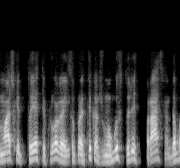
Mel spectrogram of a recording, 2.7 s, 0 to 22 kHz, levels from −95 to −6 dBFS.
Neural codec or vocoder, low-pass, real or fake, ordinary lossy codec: none; 7.2 kHz; real; MP3, 64 kbps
